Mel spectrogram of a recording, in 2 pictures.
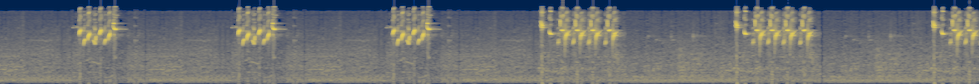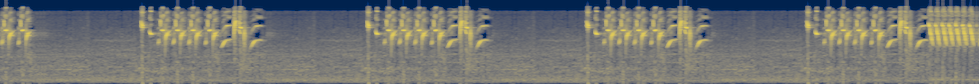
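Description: European goldfinch singing: bright phrases of rapid twittering notes, repeated about every two to three seconds. The first few phrases are brief and the later ones longer and fuller. A faint low hum sits underneath.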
